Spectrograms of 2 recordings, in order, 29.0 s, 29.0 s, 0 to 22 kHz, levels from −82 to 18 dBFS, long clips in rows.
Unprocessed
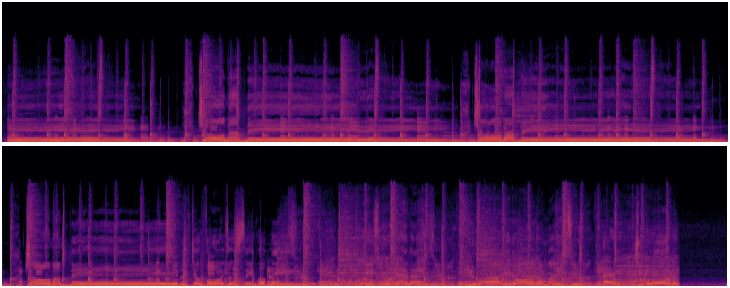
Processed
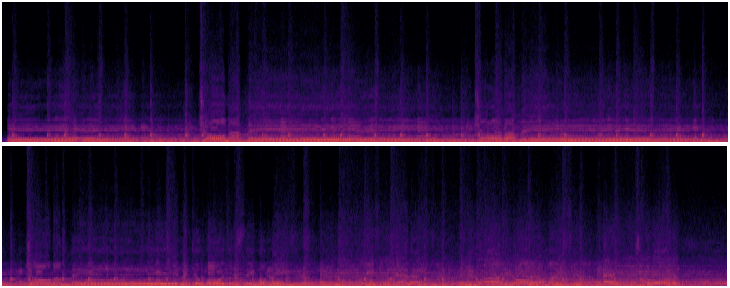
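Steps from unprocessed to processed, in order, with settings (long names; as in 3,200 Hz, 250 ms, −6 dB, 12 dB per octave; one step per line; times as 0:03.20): running median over 9 samples
feedback delay with all-pass diffusion 1,143 ms, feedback 56%, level −7 dB
micro pitch shift up and down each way 56 cents
level −2.5 dB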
